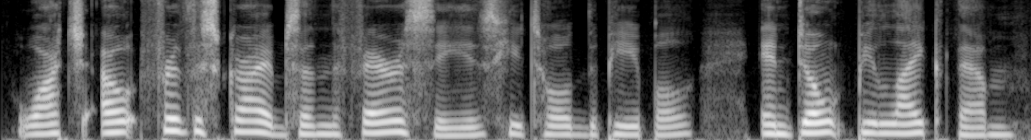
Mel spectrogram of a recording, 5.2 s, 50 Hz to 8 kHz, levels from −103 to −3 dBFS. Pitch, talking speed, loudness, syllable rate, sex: 190 Hz, 200 wpm, -19 LUFS, 4.6 syllables/s, female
